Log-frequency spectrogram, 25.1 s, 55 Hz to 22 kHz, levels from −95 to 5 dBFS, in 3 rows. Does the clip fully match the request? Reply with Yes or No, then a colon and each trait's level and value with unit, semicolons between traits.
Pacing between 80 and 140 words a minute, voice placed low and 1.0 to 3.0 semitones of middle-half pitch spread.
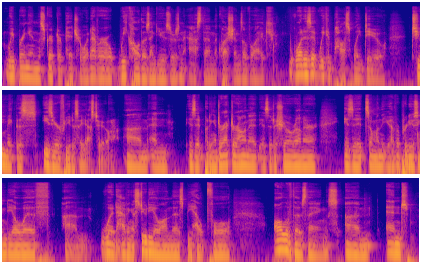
No: average, 180 wpm; very low, 95 Hz; narrow, 2.5 semitones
